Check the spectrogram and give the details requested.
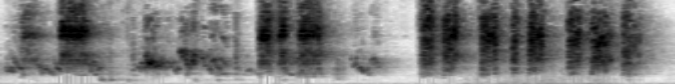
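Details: Pet budgerigars chirping loudly and close: harsh, buzzy squawks and chattering bursts in quick clusters separated by short gaps, with a brief low rumble near the end.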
